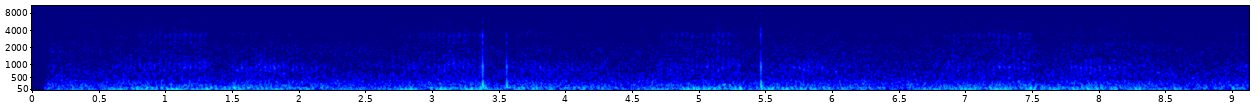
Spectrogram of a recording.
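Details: A sleeping Maine Coon cat (Felis catus) snores with a soft, low rumble that swells and fades with each breath.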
